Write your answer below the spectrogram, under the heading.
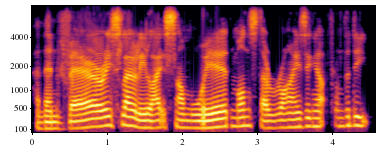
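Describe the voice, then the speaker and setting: A man narrating a children's book as an expressive storyteller, in a slightly dull, close recording. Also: mid-range voice, unhurried, smooth, no room sound.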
